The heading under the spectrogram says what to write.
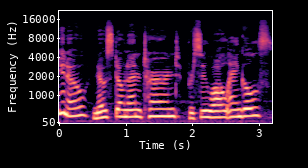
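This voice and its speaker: A woman puts on a character voice, pitched high and delivered at a moderate pace. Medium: video game. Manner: polite, inquisitive.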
